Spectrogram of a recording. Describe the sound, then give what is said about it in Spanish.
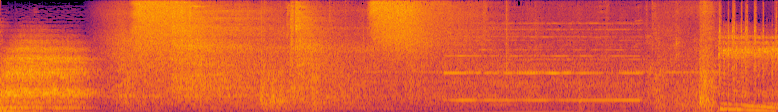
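A metro train speeding across the city, with loud whooshing rushes of air, a sustained high electric whine and steady rumble, ending in a sharp change to a brighter, choppier burst of sound. “artista viajaba velozmente a bordo del metro. Cruzaba la ciudad de extremo a extremo”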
